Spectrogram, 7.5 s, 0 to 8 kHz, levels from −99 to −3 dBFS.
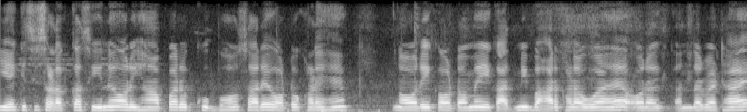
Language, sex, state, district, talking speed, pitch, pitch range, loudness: Hindi, female, Chandigarh, Chandigarh, 235 wpm, 190 Hz, 180-200 Hz, -14 LUFS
